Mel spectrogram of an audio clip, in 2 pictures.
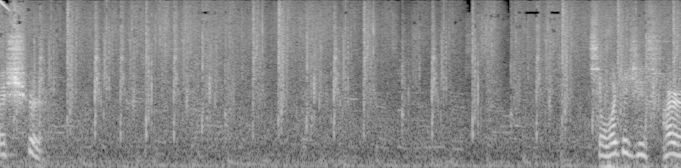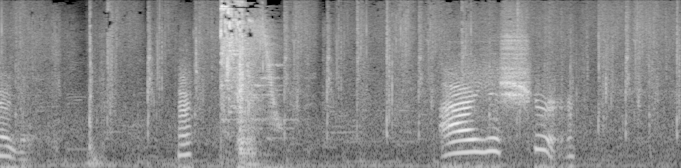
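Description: Footsteps patter quickly on hard ground.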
